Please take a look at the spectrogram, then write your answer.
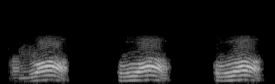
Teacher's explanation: जुबान का किनारा और कुछ पुश्ते जुबान, या कहेंगे और कुछ जुबान का पुश्त, जबकि मिले सनाया उलिया और रुबाई के मसूड़ों से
